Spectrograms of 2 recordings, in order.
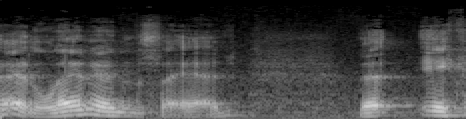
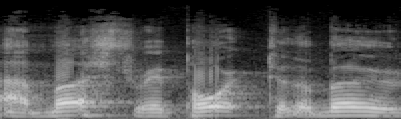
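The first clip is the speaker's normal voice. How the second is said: play-acted grave, dead-serious voice. Retelling a play where a fellow spoke his line, retelling a real serious voice. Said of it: "A real serious voice".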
